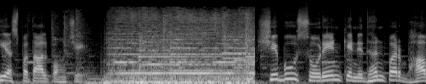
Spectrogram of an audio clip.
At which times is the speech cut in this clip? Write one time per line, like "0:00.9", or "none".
0:00.9
0:02.6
